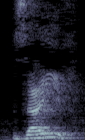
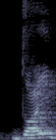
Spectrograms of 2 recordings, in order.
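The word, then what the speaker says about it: ضعیف: এইখানে আপনি জাইফ বলবেন, জাইফ, জাইফ, এখানে দ বলার দরকার নেই, জাইফ, দয়ীফ বলার দরকার নেই, ঠিক আছে।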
